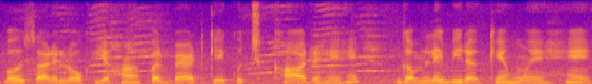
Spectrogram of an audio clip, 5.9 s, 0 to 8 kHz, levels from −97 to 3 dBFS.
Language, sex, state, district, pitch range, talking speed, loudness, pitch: Hindi, female, Punjab, Pathankot, 190-215 Hz, 150 wpm, -16 LUFS, 205 Hz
